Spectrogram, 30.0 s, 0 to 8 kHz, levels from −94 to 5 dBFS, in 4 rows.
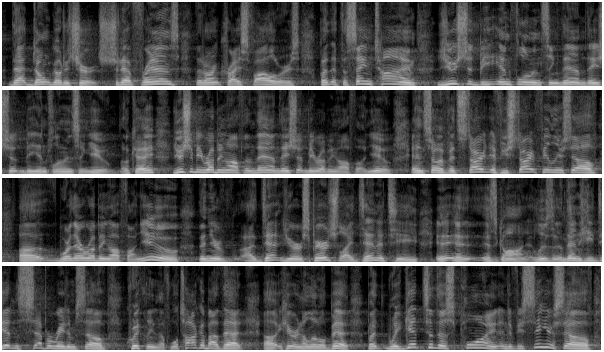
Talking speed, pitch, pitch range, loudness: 195 wpm, 180 Hz, 165-205 Hz, -31 LUFS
